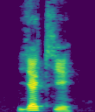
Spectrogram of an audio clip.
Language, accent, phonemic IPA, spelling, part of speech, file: French, France, /ja.kje/, yackier, noun, LL-Q150 (fra)-yackier.wav
- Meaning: yakherd, yak herdsman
